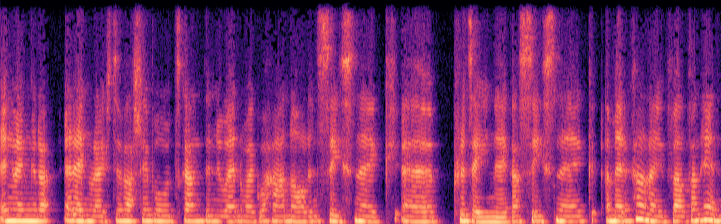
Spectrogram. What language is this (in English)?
Welsh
